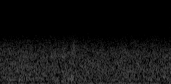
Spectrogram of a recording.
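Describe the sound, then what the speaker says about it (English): A forest river flows as a steady, even broadband rush, faint and continuous throughout with no voices. "I have the river here as background noise"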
